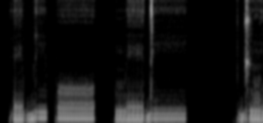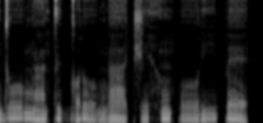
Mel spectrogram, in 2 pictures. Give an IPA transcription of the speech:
ɾe˨ bi˦poː˦ | meː˨diː˧ | d͡ʒũ˨doː˦ŋã˧ tɨ˧ɡɔ˨˦ɾoː˨ ŋaː˨t͡ʃe˨ hũ˦ poː˧ɾiː˦ pɛ˦˨

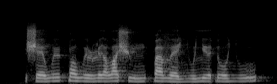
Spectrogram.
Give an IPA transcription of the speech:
ʃɛwøːk͡pɔ wø ɭilˠɛ ʃymuk͡pa vɛ ʎu lʲə ɗoʎuː

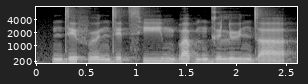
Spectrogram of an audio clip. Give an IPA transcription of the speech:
nde˨fɵ˨nde˨t͡sʰiː˦ mba˦bŋɡɨ˦ lʉ˦nda˨

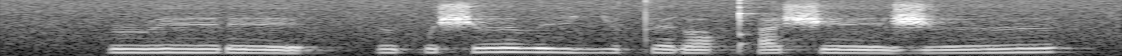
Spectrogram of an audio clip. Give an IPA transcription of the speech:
ɹeːɾe | ɘpəʃɘː ðiːʎɘtɛɾo qʼɛʃeː ʒɘː

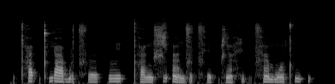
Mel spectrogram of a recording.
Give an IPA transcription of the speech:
t̪ʰa˦t̚pʰja˥˧bə˥˧t͡sʰə˧ | li˦t̚t̪ʰa˧n ɕe˦ʔã˨˩d͡zə˨˩ t͡sʰe˨p̚ɕã˨˩hi˦k̚t͡sʰã˦ bɔ̃˧t̪ʰi˦ʔ

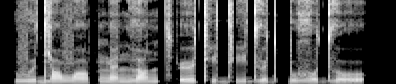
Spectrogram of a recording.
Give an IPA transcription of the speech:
βɯdjɑ βɑpŋænðɑn t͡sʼøtʼid ʔidðødk͡puɣod ðo

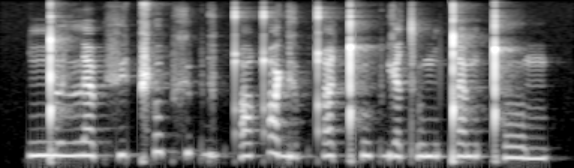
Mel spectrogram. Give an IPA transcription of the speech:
ŋ͡ǃɯlːæp fʲuǁʰop xʲupɡʲopqʼɑ qʼɑɡʲop qʼeǃʰup ɡʲɑtʼum ǃæmǃʰom

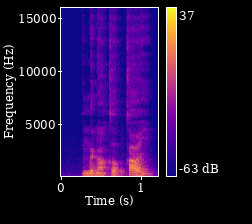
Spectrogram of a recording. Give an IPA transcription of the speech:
nʌɳɑ̃kʌbkɑi̯

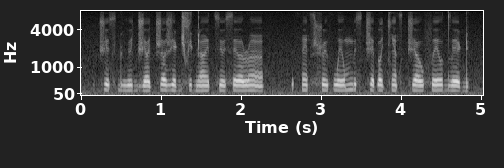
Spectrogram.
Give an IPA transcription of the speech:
t͡ʃysɖʱyd͡ʒœ t͡ʃɔʒeɖɕəɖɐ̃ɪ̯ t͡sysɪə̯ɹə̃ | θĩs ʂyfwɪʊ̯ myst͡ʃəɗɔt͡ɕɐ̃s t͡ʃœʊ̯feʊ̯ dlɪɖ

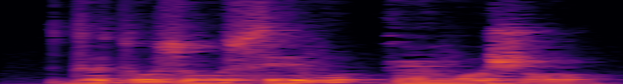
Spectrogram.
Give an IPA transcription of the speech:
də˨˦do˧ zoː˨se˨˦vo˦ kɛ̃˧ vɔ˨˦ʃɔ˨

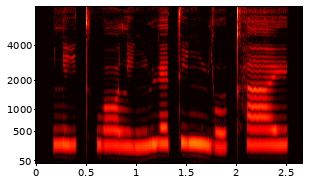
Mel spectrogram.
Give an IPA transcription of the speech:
li˨˦ t̪ʰwɔ˦li˨˦ŋ lɥɛ˦ t̪i˦ŋmjo˨˦ʊ̯kʰa˦ɪ̯

